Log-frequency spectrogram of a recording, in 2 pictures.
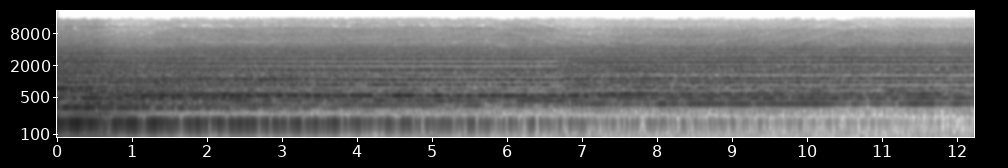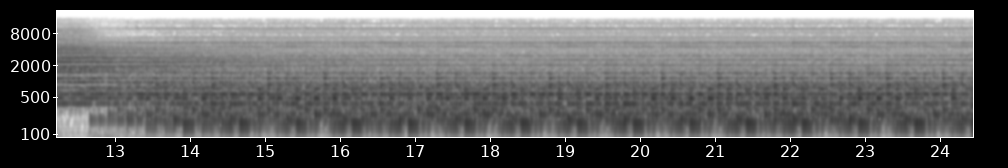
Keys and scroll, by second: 1.4 4, 1.7 3, 1.9 ], 7.2 ], 11.5 ctrl+z, 14.0 4, 20.0 3, 20.5 ], 21.4 4, 22.5 2.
